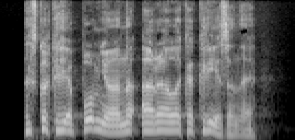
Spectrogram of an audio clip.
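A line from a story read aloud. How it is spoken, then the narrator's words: Laughing. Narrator (Russian): рассмеялся Веснин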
